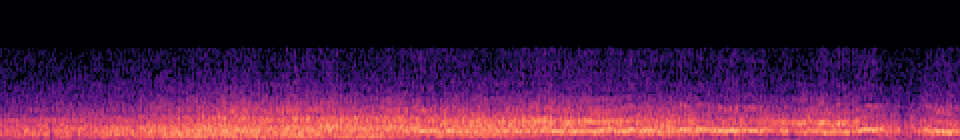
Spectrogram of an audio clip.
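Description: Car tires skid and squeal loudly and continuously for several seconds, a sustained screech with shifting pitch as the car circles wildly, with no voices present.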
